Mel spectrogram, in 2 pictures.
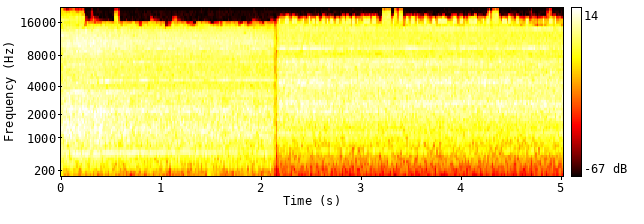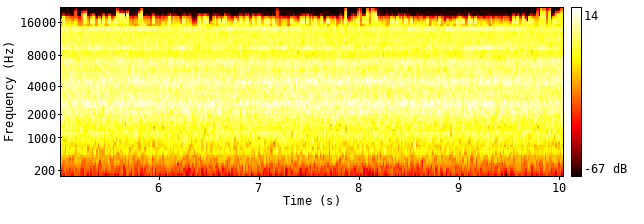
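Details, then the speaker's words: Bissell ProHeat 2X Revolution Pet Pro on wet setting cleaning a couch: hissing spray of cleaning solution for two seconds, then trigger released and a clean cutover to constant high suction whine extracting dirty water; running smooth and steady. "And then once you've covered your spot in cleaning solution, then you're just gonna go ahead and let go of this, and that will suck up the extra water, the dirty water that's sitting in your upholstery."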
